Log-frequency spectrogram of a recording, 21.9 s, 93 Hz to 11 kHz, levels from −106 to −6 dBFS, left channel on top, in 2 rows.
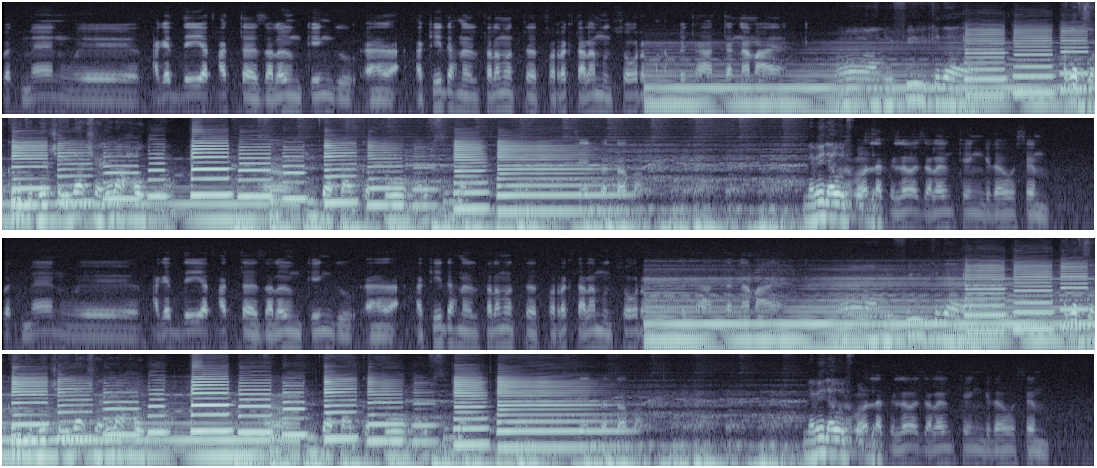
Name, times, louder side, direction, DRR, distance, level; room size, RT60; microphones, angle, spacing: voice 1, 0.0-7.9 13.5-14.0 16.6-17.4 19.3-21.4, left 3 dB, 65° left, 6.0 m, -45 dB
Bowed string instrument, 6.4-13.9, right 5 dB, 70° right, 0.5 m, -35 dB
voice 2, 8.3-9.8 10.6-12.7 13.6-15.7 18.9-19.6, left 3 dB, 25° left, 0.8 m, -35 dB
Wind instrument woodwind instrument, 9.6-17.3, right 1 dB, 5° right, 0.4 m, -29 dB
sound 1, 13.2-19.0, left 1 dB, 90° left, 5.4 m, -38 dB
head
